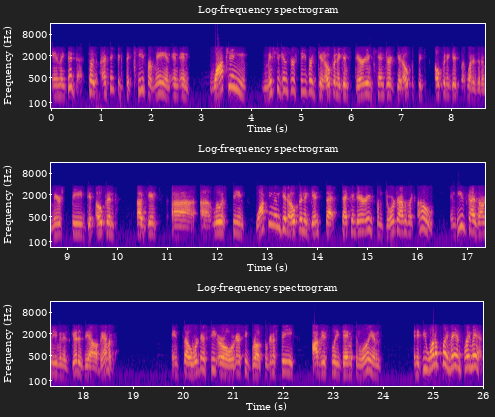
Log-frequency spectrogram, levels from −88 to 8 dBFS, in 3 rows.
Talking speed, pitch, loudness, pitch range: 210 wpm, 180 Hz, -24 LUFS, 160-235 Hz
